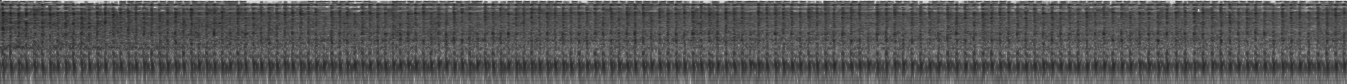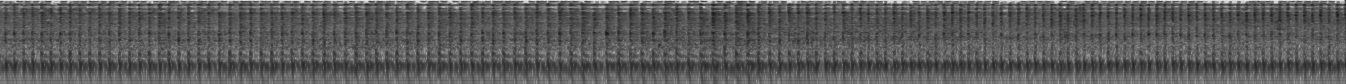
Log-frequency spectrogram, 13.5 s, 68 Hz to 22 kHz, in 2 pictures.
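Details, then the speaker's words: 1954 Evinrude 7.5 HP Fleet Twin outboard, sat for years, revived with new coils, cleaned points, rebuilt carb; running with hood on, staying cool: steady, even two-stroke buzz at constant speed, no misses, knocks or surging; normal running. "staying nice and cool. Honestly, I'm really surprised with how well this thing runs. It's been sitting for years and with a little bit of maintenance, a few new parts, it's up and running again."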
